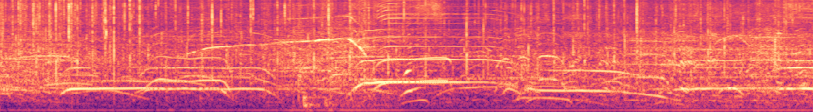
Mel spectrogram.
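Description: A crowd cheers nearby.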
